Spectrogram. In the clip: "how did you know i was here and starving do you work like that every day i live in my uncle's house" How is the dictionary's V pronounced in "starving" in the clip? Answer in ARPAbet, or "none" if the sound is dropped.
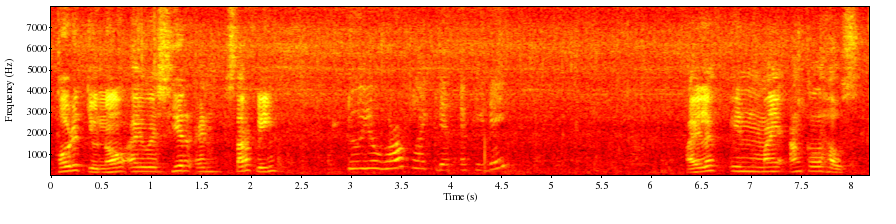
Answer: F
